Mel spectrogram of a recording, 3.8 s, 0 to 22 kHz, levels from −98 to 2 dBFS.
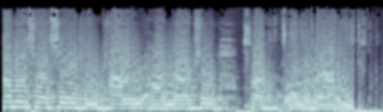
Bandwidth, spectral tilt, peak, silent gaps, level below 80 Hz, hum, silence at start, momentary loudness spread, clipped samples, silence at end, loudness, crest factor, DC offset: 17 kHz; -5 dB/octave; -2 dBFS; none; -30 dBFS; none; 0.05 s; 3 LU; under 0.1%; 0 s; -11 LUFS; 8 dB; under 0.1%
